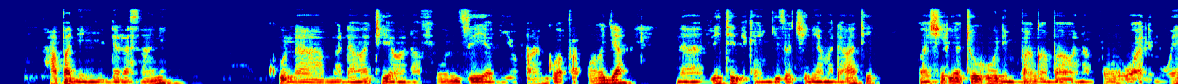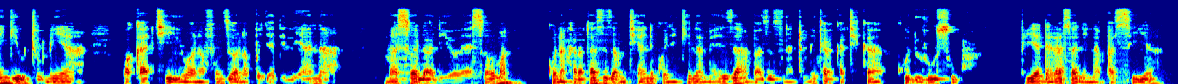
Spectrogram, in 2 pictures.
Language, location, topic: Swahili, Kisumu, education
